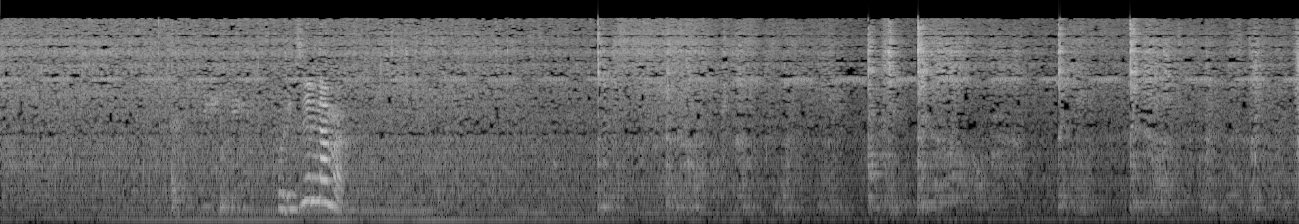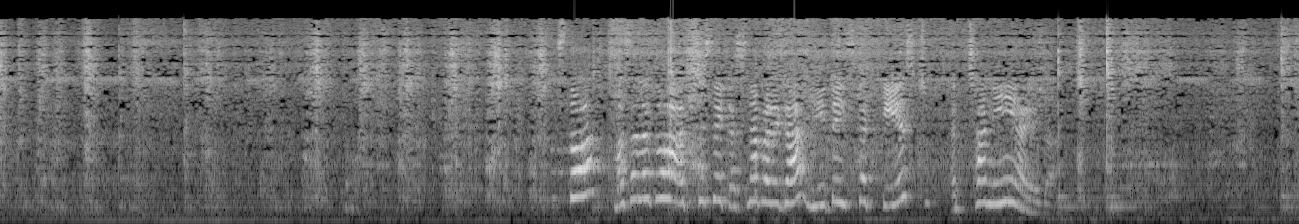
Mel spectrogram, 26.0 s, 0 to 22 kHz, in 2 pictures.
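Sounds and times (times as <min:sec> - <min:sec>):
low sizzle: 0:00.0 - 0:25.9
ladle scraping paste in pan: 0:05.8 - 0:25.9.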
